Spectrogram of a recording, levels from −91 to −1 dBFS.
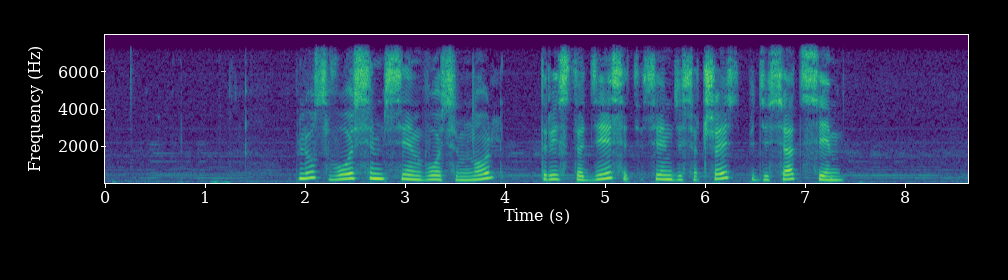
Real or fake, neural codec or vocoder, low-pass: real; none; 7.2 kHz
